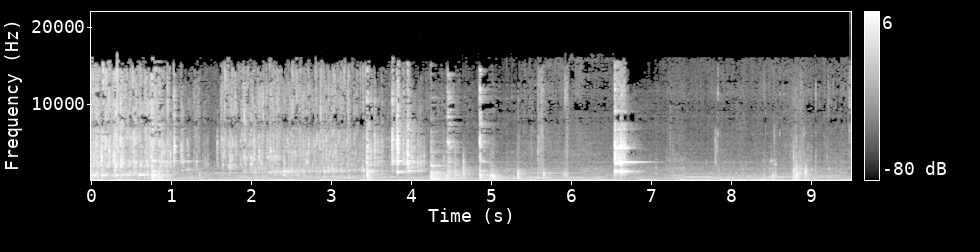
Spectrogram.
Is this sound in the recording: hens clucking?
no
